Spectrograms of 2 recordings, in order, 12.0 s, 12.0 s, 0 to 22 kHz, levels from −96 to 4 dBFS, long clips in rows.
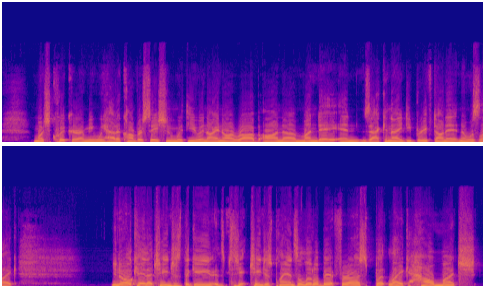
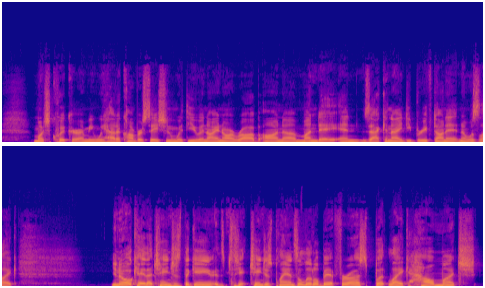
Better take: second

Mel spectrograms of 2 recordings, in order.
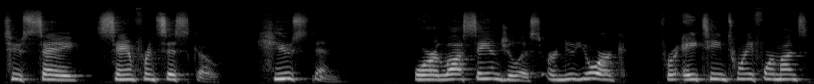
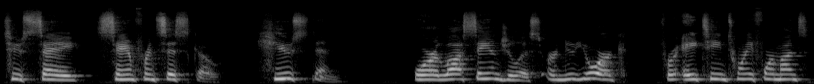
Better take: neither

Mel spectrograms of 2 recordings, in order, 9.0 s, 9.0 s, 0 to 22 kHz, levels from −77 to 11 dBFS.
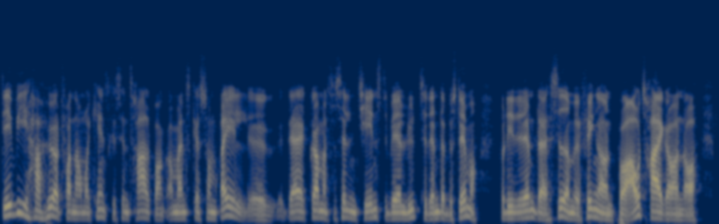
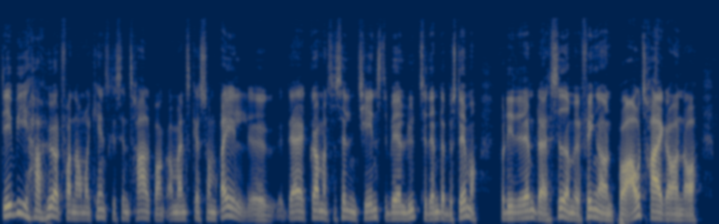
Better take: second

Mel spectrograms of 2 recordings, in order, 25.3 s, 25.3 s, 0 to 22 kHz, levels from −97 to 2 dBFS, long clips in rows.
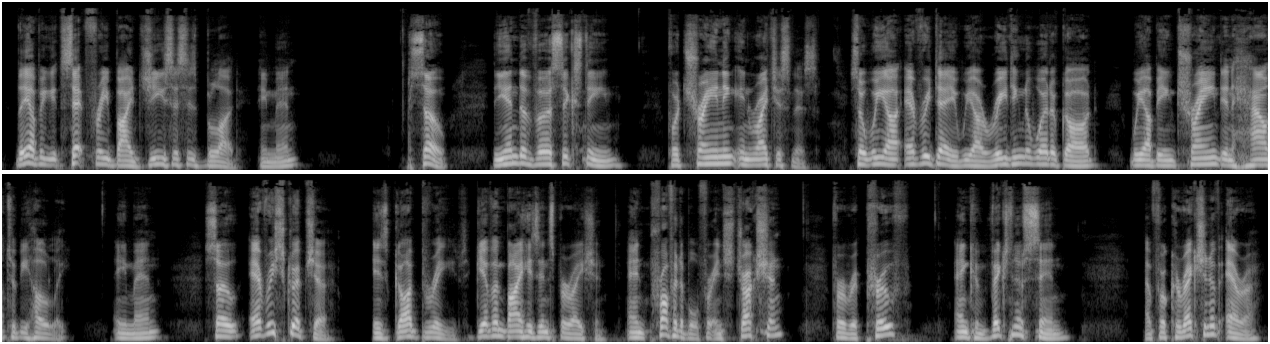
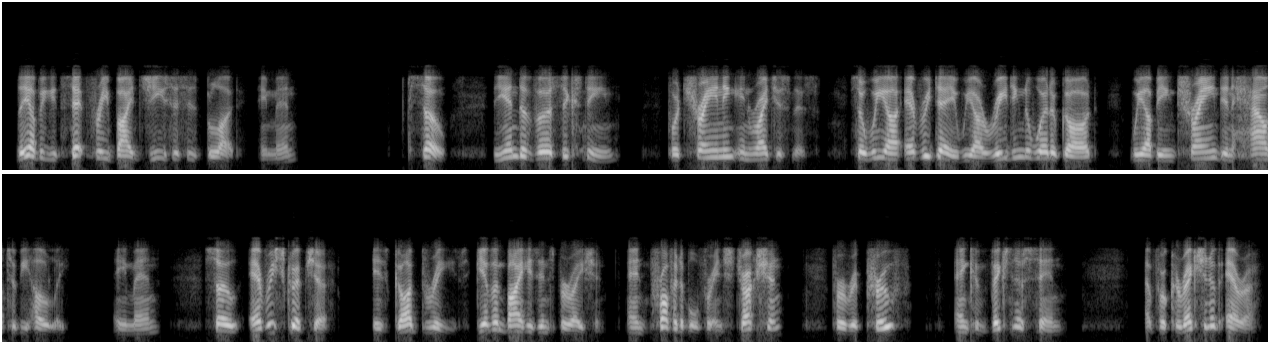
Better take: first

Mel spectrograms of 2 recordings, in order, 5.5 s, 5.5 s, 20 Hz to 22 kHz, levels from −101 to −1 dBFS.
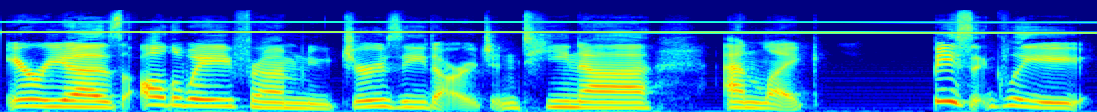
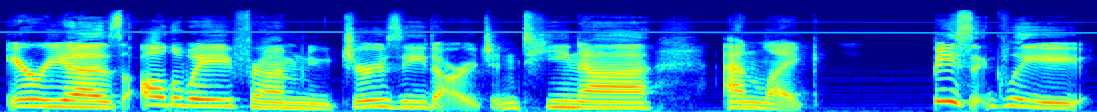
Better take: second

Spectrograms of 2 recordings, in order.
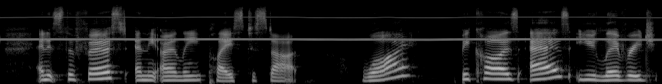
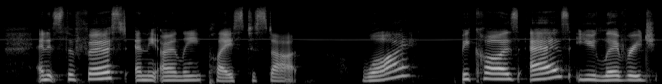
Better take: second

